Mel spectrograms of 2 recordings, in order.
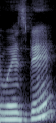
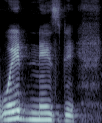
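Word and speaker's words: Wednesday: তারপরে টুয়েসডে আমাদের দেয়া আছে, টুয়েসডের পরে আমরা জানি ওয়েসডে, এটার উচ্চারণ করবে ওয়েসডে। ওই যে WEDNESDY লেখার সময় কিন্তু ওয়েডনেসডে, কিন্তু আমরা পুরোটা যখন উচ্চারণ করব তখন বলবো ওয়েসডে।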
